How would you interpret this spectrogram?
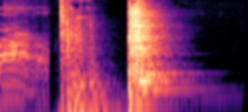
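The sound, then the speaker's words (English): Three heavy thuds strike a front door in quick succession as flung foam heads hit it, each dull and loud, with the final impact ringing out briefly before fading to silence. “She nippily closed the entrance and avoided another beheaded foam head flinging and hitting the door like a stone out of a slingshot.”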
